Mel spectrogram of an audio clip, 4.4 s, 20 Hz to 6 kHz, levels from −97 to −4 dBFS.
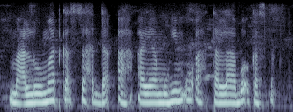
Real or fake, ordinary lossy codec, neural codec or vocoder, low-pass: real; Opus, 32 kbps; none; 5.4 kHz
